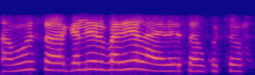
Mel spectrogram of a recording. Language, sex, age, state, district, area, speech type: Maithili, female, 45-60, Bihar, Saharsa, rural, conversation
